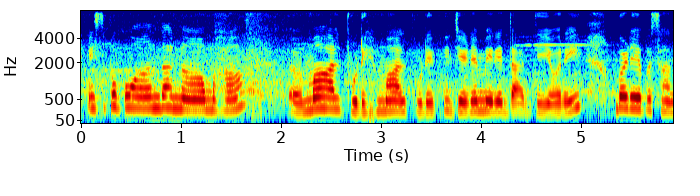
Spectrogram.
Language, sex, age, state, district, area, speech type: Dogri, female, 18-30, Jammu and Kashmir, Udhampur, rural, spontaneous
